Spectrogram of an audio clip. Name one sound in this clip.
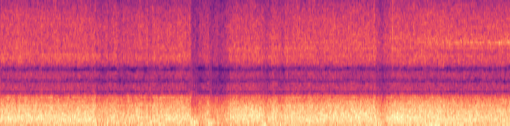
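A tractor engine roars under heavy load.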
